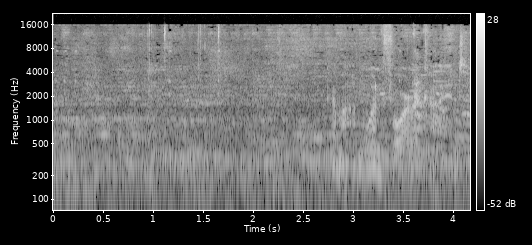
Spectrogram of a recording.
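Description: Casino floor ambience: background chatter and electronic slot-machine music. A burst of rising and falling electronic tones comes about three seconds in.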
